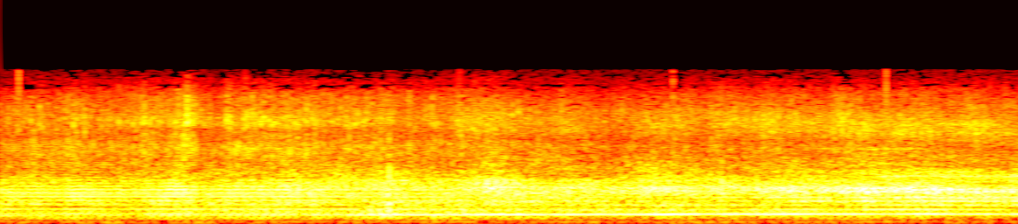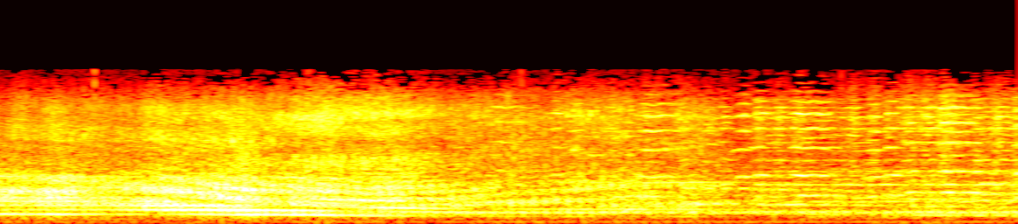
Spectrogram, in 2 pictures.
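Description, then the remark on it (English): A propeller airplane engine drones loudly and steadily, its pitch bending and rising midway as it climbs, then settling into a strained hum. No voices are heard. “I'm going to climb above the purple triangle plane without the pilot seeing us.”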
